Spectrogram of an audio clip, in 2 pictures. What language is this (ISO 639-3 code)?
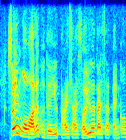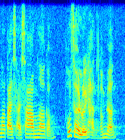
yue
